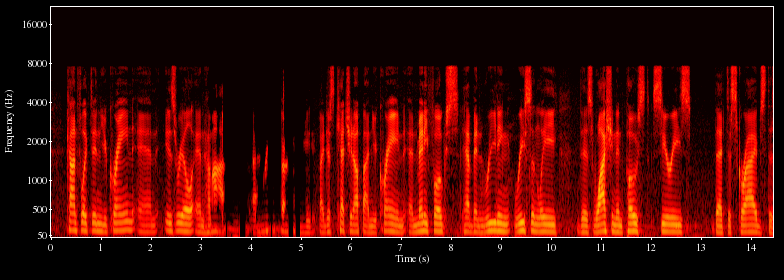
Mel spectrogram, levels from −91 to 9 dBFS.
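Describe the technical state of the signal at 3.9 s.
At 3.9 s, speech suppressed in double talk (3.19 to 5.24 s): speech dips in pieces, dropping about 35 dB, likely an echo canceller mistaking it for echo. Waveform dips, darker spectrogram columns.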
